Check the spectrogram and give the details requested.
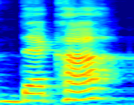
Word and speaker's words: DECA: So um actually you pronounce that as DECA um that is very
